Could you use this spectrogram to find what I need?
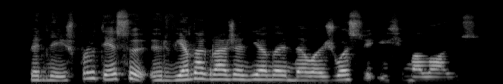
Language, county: Lithuanian, Kaunas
